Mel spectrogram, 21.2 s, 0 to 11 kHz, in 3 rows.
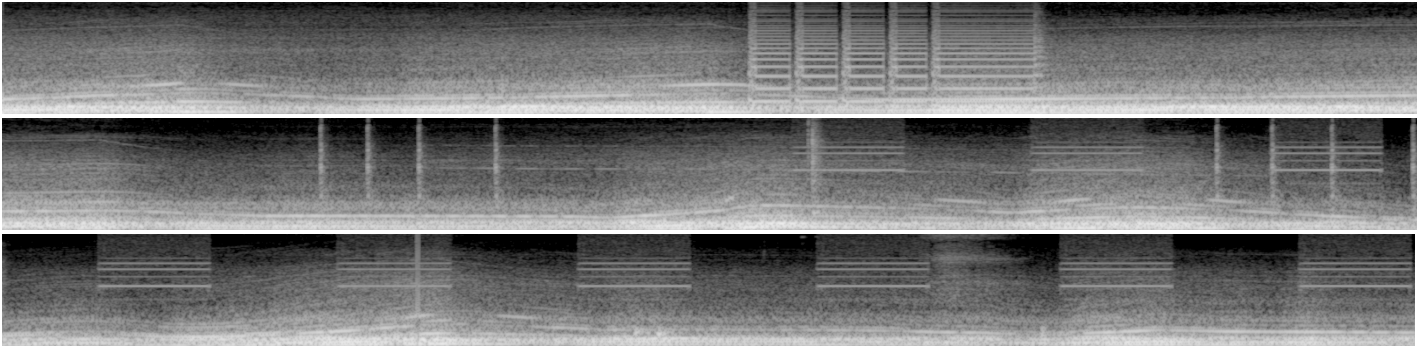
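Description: A bus engine drones loudly in Euro Truck Simulator 2, on a modded bus driving the Kirkenes mine road, rising and falling in pitch as it accelerates and eases off, with occasional short electronic beeps over the rumble.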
